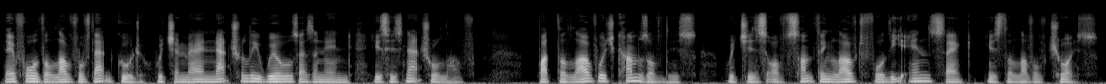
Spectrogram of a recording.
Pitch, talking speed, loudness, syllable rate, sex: 115 Hz, 210 wpm, -21 LUFS, 5.4 syllables/s, male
